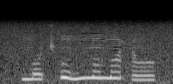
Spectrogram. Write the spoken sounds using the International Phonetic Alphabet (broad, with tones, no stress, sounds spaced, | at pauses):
m o˧ t͡ʃʼ ũ˥˧ mː õ˥ m õ˥ ħ õ˧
